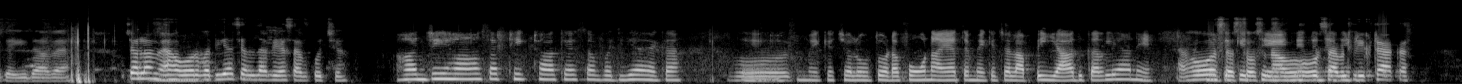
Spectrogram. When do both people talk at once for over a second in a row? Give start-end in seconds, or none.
12.1-13.6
